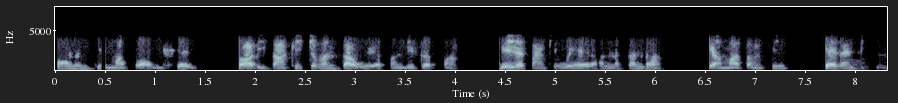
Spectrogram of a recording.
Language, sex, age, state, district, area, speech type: Sindhi, female, 60+, Gujarat, Kutch, rural, conversation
